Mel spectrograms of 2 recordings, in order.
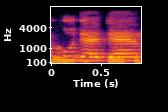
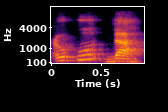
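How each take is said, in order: First: The word ends in a nasal 'tan' sound. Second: The word ends in an 'ah' sound. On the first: The reading continues into the next word. "মিলাই বলে এইভাবে পড়তে হবে" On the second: The reader stops here for breath. "এখানে আমার থামতে হবে... সেই ক্ষেত্রে আমরা করব ওয়াহলুল উকুদাহ"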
